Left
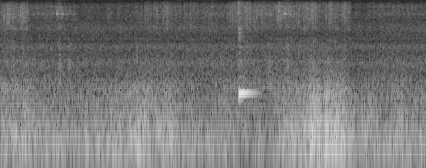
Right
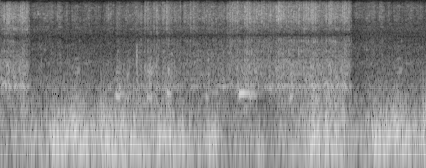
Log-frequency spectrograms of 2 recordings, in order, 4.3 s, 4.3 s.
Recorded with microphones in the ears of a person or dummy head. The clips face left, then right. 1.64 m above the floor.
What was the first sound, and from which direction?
A lawn mower, 80° right.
